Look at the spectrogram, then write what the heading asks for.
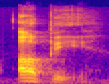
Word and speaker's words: Uppie: Instead, their pets were other players role-playing as dogs, and these players were called Uppies. TLDR, an Uppie is pretty much if a baby were to say the word puppy. Uppie.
